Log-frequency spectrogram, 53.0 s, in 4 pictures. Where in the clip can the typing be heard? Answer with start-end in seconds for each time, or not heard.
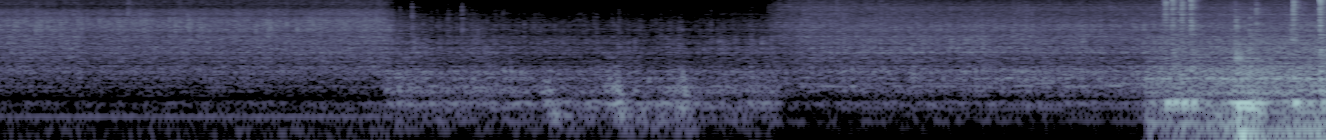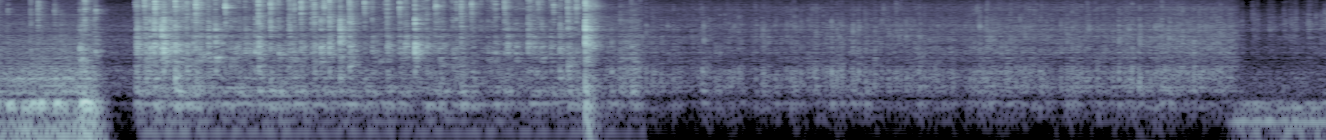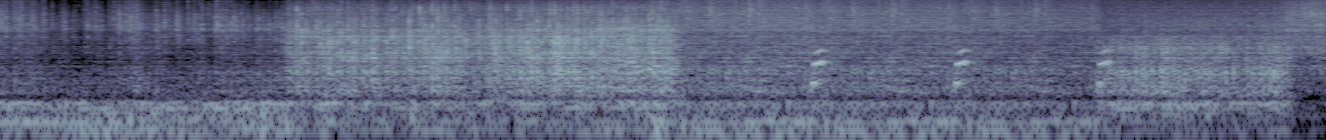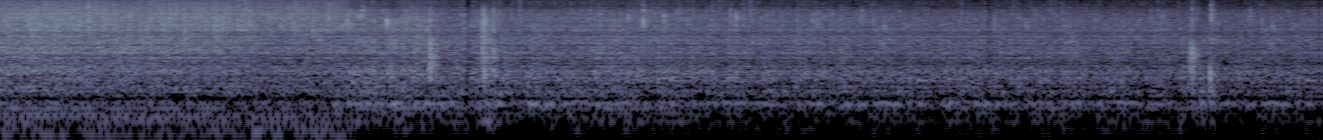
11.4-19.8.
